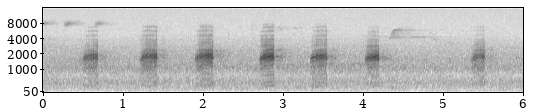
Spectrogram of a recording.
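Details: Pacific black duck giving a series of harsh nasal quacks, spaced roughly once a second, over a steady hiss of background noise.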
